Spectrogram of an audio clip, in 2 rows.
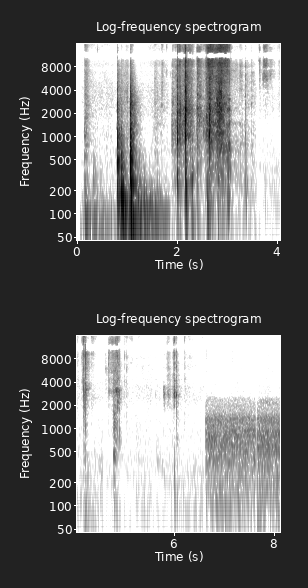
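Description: A box of .45 Colt cartridges being handled and opened, the tray of brass cartridges taken out: loud knocks and scrapes in the first three seconds, then a few light clicks. A steady low hiss starts near the end.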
